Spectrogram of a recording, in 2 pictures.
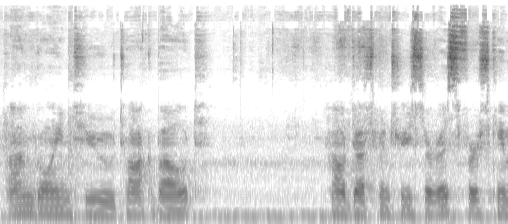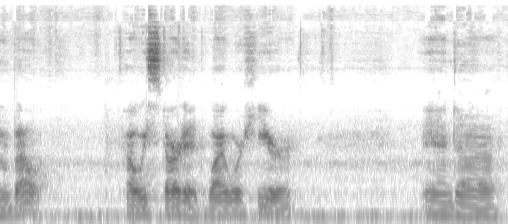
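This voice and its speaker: A young man from western Illinois who owns a tree service tells how he started, in an unhurried, earnest way with many fillers and restarts. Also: on the low side, slight background noise. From western Illinois, USA. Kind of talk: casual personal story to camera. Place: outdoors at a work site, doing saw maintenance.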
